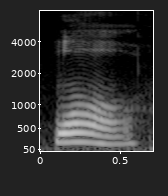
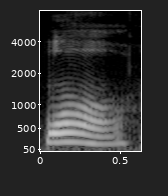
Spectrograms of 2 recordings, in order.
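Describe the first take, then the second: First: The vowels blend into one gliding sound. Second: The same.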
